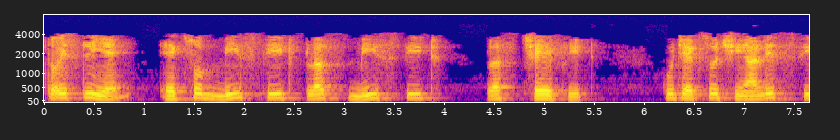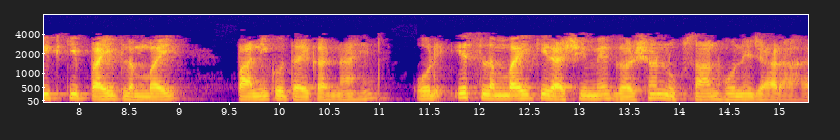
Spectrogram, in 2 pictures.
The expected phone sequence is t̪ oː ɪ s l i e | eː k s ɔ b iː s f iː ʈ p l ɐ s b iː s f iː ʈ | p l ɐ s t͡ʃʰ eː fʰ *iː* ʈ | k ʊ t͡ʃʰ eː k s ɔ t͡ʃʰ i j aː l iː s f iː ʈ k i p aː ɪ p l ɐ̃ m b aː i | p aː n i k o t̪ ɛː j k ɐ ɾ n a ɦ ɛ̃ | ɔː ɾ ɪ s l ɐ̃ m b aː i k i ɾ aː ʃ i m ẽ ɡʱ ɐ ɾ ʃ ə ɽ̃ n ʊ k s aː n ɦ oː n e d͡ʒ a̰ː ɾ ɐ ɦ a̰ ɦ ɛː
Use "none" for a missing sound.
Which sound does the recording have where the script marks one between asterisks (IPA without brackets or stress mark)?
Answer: iː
